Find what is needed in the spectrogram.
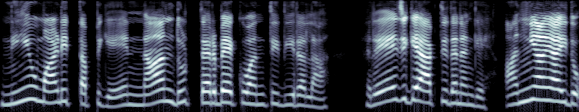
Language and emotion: Kannada, disgusted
